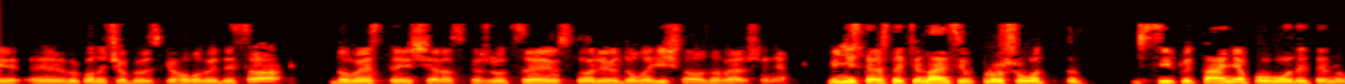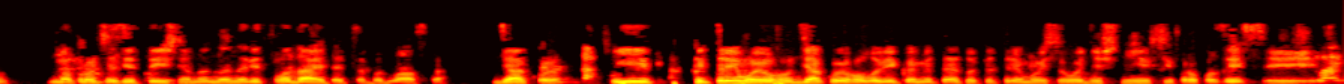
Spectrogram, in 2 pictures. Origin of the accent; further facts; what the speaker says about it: Dnipro, Dnipropetrovsk Oblast, Ukraine; нашому Дніпрі, моєму рідному Дніпрі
